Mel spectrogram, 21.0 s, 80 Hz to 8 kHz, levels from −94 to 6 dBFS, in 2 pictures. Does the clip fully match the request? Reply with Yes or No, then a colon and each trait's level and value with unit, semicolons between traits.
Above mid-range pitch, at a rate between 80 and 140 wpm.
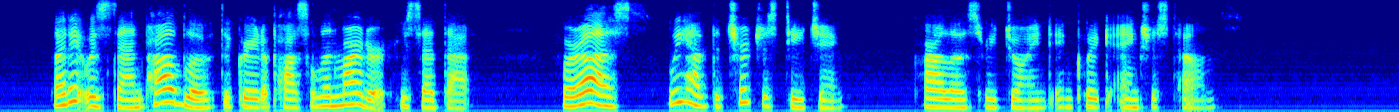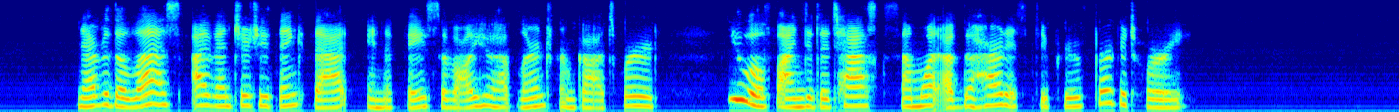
No: high, 225 Hz; average, 165 wpm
